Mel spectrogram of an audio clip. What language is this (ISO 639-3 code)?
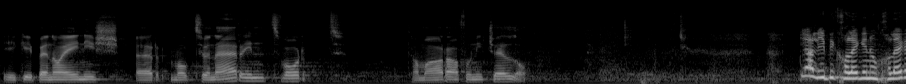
gsw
